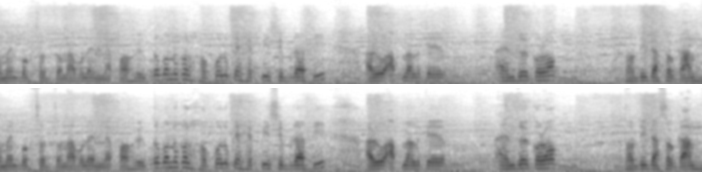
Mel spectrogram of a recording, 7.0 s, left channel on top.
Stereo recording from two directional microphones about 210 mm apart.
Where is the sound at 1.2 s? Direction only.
5° right (ahead or behind).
